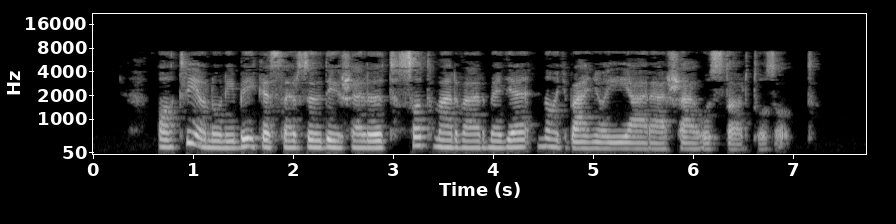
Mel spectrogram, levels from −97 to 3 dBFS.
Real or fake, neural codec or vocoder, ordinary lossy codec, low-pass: real; none; MP3, 48 kbps; 7.2 kHz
